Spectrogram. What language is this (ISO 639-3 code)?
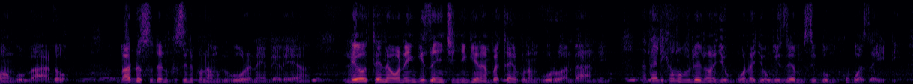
swa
